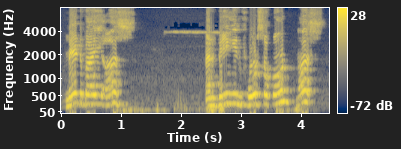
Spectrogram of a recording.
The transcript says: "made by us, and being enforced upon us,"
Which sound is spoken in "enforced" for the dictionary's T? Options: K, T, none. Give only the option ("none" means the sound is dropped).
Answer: none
